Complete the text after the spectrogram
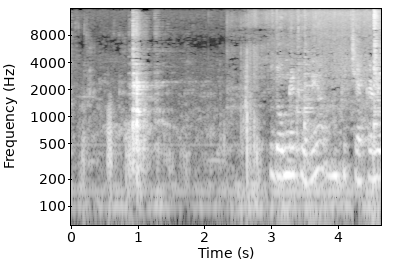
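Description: A steel lid clinks against a pan.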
